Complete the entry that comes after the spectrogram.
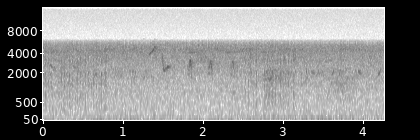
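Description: Faint outdoor ambience with a few short, high bird chirps, one of them dropping in pitch about one and a half seconds in.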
